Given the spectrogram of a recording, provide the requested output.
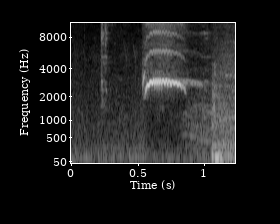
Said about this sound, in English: And everybody stops, and then yeah, he blows the whistle. There's like silence. Everyone in the entire, like everyone in the pool just is looking at him. And then he gives everyone permission to continue by blowing his whistle.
